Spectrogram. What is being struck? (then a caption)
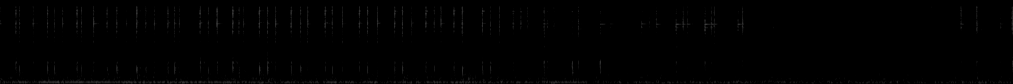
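Small faceted glass tumbler. Long fingernails tap rapidly on a small, empty faceted glass tumbler held in the hands, making dense bursts of bright, sharp clicks with almost no ring. The tapping runs in quick flurries, pauses briefly near the eight-second mark, then resumes with scattered taps over a faint low hum.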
